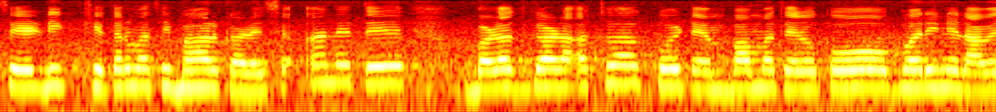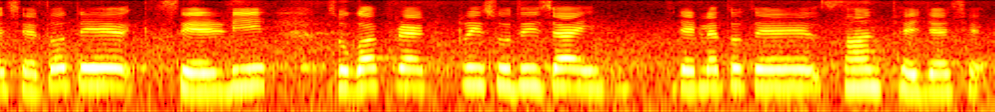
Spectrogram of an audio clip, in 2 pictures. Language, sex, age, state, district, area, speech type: Gujarati, female, 18-30, Gujarat, Valsad, rural, spontaneous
